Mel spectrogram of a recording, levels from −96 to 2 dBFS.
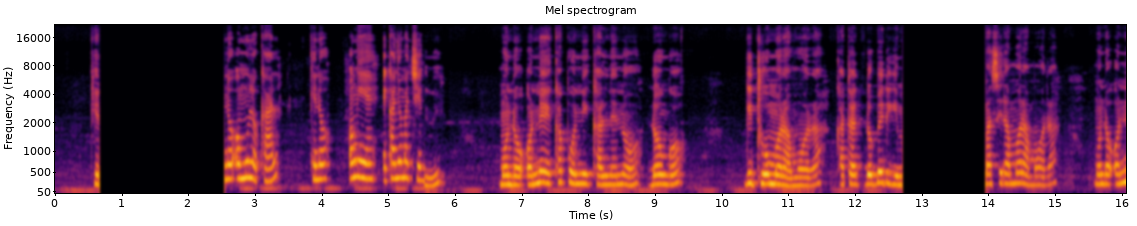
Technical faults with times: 0.67-2.55 playback stall
2.55-5.55 catch-up at higher speed
12.72-13.96 playback stall
13.96-16.07 catch-up at higher speed

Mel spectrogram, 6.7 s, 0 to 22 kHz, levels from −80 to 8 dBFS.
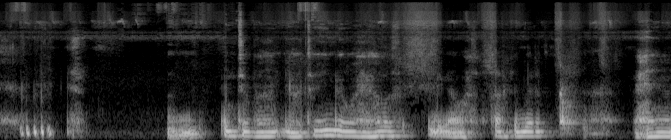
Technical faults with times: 0.00-6.71 gain pumping

